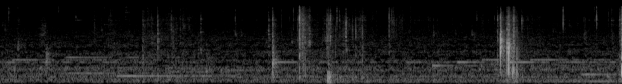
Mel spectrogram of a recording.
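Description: Soft background music of long held tones, with a few light clicks and a brief rustle of tarot cards being handled about five seconds in.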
